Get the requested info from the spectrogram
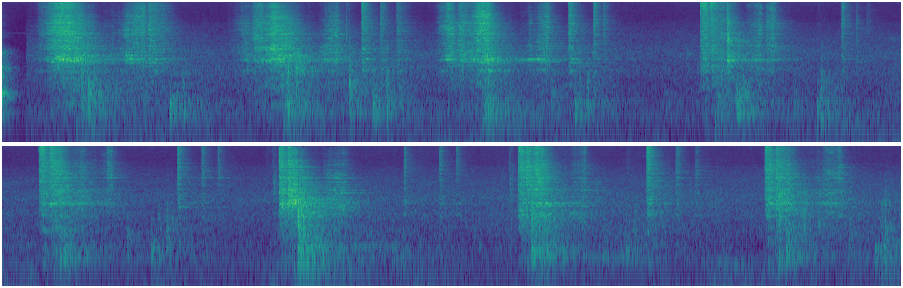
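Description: Saber fencing drill: two fencers' blades meeting in thrust and parry, with a sharp knock and clink about every three seconds, eight times over.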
